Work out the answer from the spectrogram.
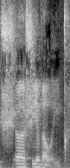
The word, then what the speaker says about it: Schiavelli: to make sure, and I did, so Vincent Schiavelli.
